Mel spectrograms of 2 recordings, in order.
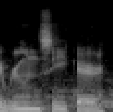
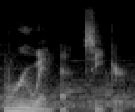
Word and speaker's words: Ruin Seeker: Bottom right, choose wisely, Rune Seeker. Also, by Rune Seeker, I guess it's just the way I say it. It's Ruin Seeker, R-U-I-N, not R-U-N.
